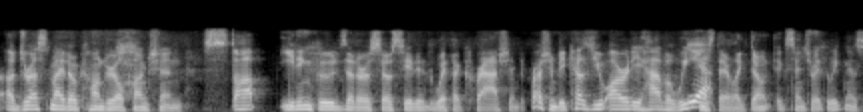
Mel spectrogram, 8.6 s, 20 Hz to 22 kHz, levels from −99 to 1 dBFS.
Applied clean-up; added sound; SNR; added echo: neural mask model Resemble Enhance denoiser.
